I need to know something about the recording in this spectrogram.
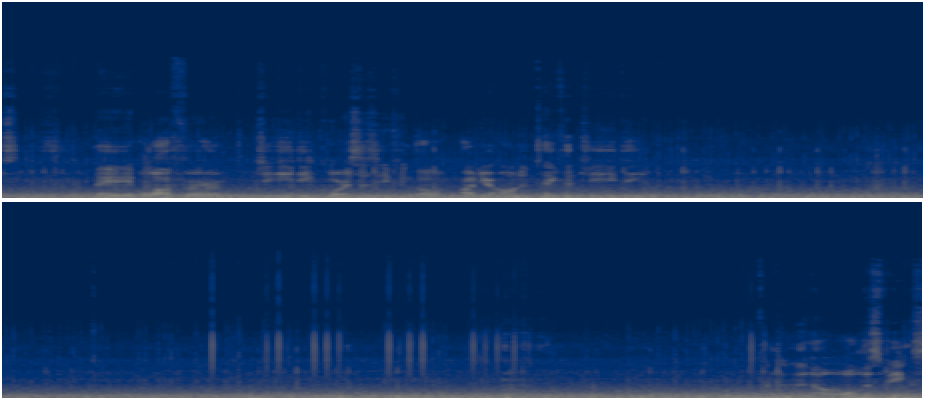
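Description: A car engine and road noise rumble steadily.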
